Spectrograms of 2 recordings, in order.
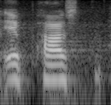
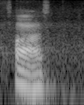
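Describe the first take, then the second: First: The word begins with the syllable ef. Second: The word begins with a plain f sound. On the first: The speaker calls it wrong. "अगर एफ का एफ पढ़ते तो एफ फास्ट हो जाता" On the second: The speaker calls it right. "एफ का उच्चारण फ करेंगे"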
